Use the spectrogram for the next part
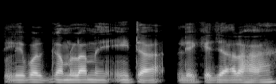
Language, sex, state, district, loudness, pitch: Hindi, male, Bihar, East Champaran, -18 LUFS, 105 Hz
